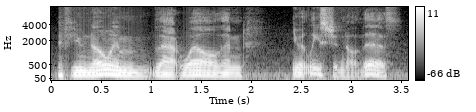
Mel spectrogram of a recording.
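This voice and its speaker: A man playing a smug, scheming crime boss who bargains in a measured, businesslike way in a roleplay game. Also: mid-range voice, animated, warm tone, lightly acted. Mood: cool, probing.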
